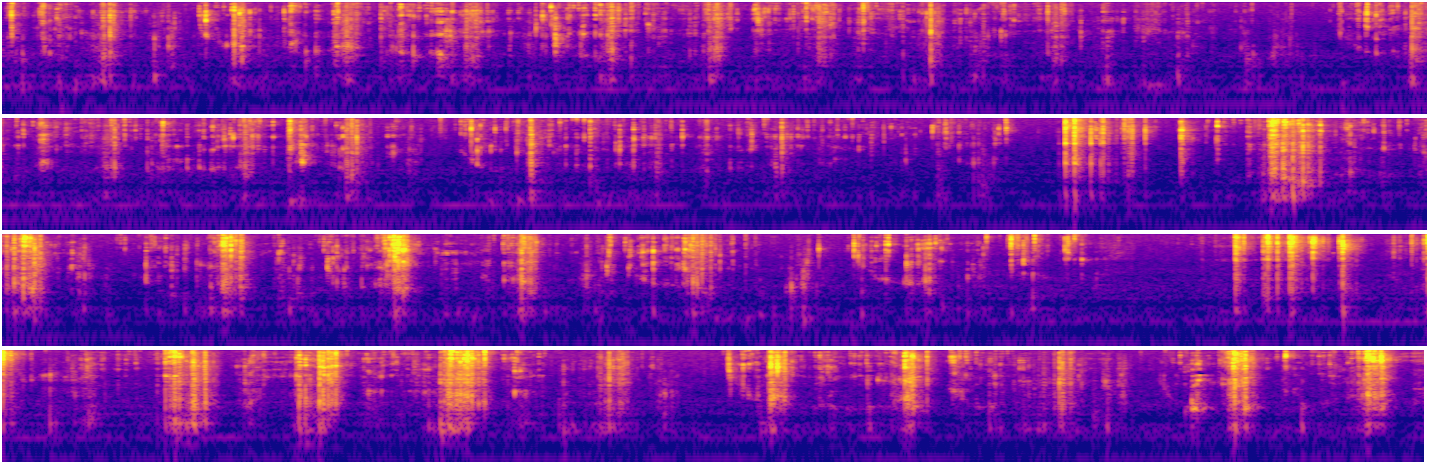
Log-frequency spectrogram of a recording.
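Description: Close-miked chewing and biting of spicy marinated raw crab, crab shell and all, with a steady stream of wet crackles and sharp crunches of shell, the loudest cracks coming in clusters about halfway through and again in the last third.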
